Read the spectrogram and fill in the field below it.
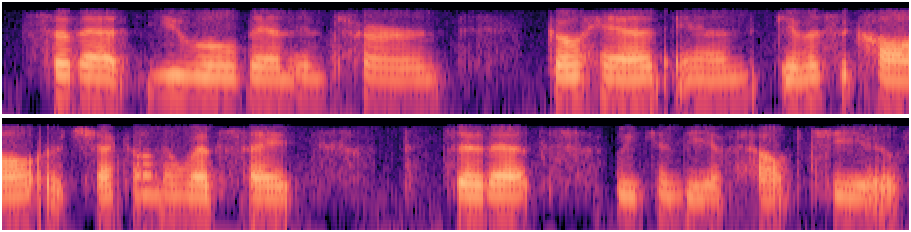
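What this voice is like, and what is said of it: Voice not yet fully recovered. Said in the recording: “my voice is still working its way back... clear up my voice”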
